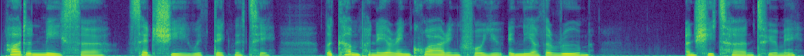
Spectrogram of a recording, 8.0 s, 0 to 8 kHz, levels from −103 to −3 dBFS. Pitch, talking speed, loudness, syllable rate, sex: 180 Hz, 155 wpm, -20 LUFS, 5.0 syllables/s, female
